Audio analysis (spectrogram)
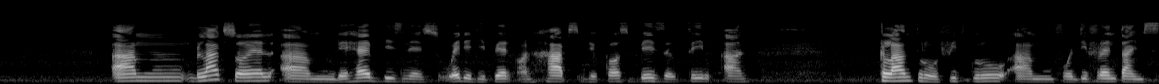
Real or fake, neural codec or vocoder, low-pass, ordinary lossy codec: real; none; 7.2 kHz; none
